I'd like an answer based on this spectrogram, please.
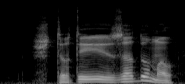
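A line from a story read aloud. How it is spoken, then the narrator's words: Whispered question. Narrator (Russian): Шепотом спросила девушка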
